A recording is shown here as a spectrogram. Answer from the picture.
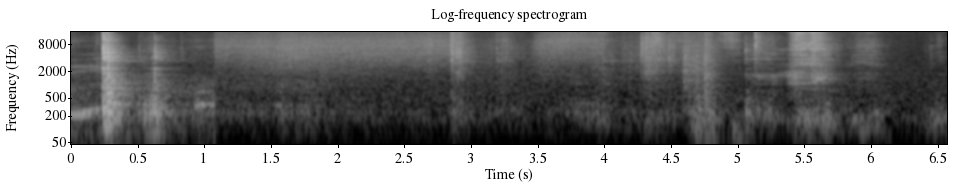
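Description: Metal curtain rod clattering and scraping as a curtain is worked off it: sharp knocks in the first second, a steady hiss of fabric sliding along the rod, then more knocks and scrapes near the end.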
